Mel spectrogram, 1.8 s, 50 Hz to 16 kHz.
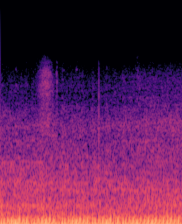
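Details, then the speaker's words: Freshly rebuilt Ford Model T engine during break-in, with only about 5 minutes of runtime, warming up. A deep, steady, even rumble with no knocks or misses; it sounds good. "Got literally 5 minutes of runtime on it. It sounds good."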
